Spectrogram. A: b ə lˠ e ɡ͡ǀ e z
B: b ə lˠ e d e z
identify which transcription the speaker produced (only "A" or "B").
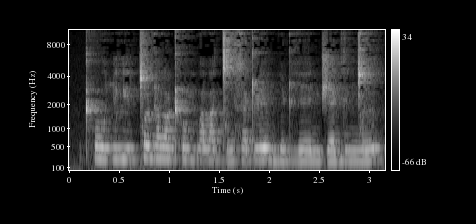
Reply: A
